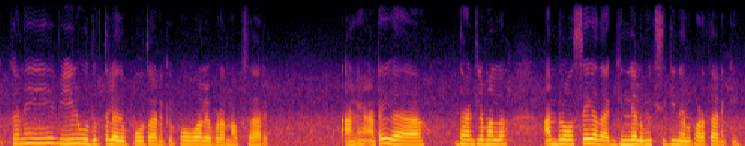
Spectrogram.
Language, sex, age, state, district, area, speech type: Telugu, female, 18-30, Telangana, Mahbubnagar, rural, spontaneous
